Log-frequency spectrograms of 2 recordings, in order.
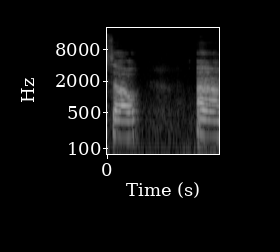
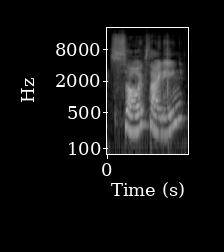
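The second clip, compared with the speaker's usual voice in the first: excited; 4 semitones higher, 8 dB louder, slower than usual. Real, not acted. Seattle trip excitement.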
